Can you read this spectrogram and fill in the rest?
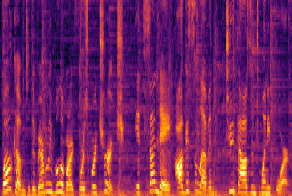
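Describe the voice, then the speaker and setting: A woman's voice: fairly high pitch, lively intonation, normal speed, over music. A woman reading a formal, scripted introduction to a church service. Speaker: service announcer. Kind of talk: scripted announcement.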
